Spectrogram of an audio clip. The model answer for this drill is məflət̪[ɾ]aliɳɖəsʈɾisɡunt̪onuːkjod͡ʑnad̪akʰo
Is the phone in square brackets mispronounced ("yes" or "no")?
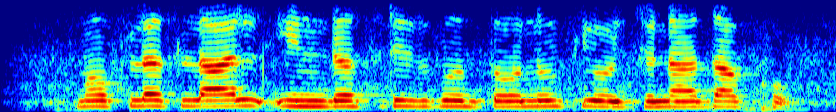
yes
